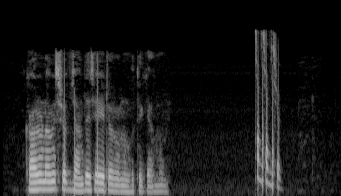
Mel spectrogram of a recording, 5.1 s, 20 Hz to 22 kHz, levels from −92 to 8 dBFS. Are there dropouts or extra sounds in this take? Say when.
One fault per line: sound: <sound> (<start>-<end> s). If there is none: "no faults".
sound: chirp (3.8-4.3 s)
